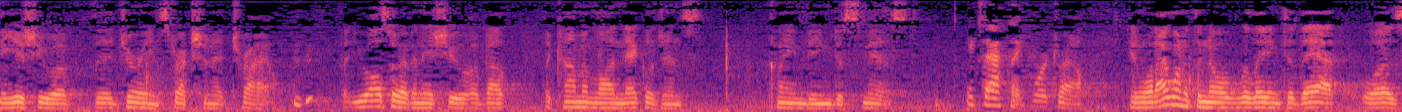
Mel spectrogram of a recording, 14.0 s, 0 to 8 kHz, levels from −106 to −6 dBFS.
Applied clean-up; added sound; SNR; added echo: none; none; none; none.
